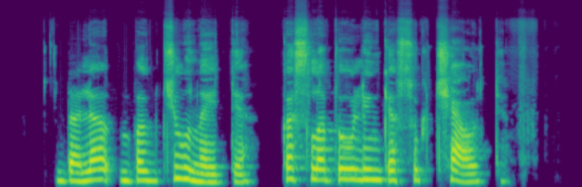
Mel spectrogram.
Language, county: Lithuanian, Tauragė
